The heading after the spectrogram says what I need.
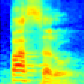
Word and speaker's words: pássaro: Observe aquela regrinha, quando eu tenho 2 S's ou 2 R's dentro da palavra, quando eu vou separar a sílaba, o que eu faço? Eu separo aquelas 2 letrinhas iguais. Então, fica lá, paz, então, primeiro S, sa-ro, Então, o paz é acentuado por ser a antepenúltima sílaba.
